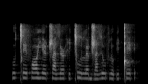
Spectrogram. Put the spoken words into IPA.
u ǀ e f ɔ j e ʈ͡ʂ a z ə˞ h i ǀ u l ə ɖ͡ʐ a z u f l u ʔ i ǃ e ʔ

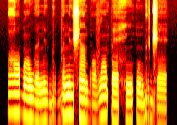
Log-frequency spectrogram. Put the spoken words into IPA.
ɣ ɔ˦ ɓ ɔ̃˧ w ə˨ n ɨ˨ b u˨ b ə˦ n ɨ˦ ʃ ã˧ b ɔ˨ v ɔ̃˦ p ɛ˨ h ĩ˨ p ũ˨ b ɨ˧ d͡ʒ ɛ˨

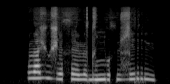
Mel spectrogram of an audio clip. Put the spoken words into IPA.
ɭ a ʒ y ʒ ɛ θ ɛ ɭ ə d ə ɲ o θ y ɮ e r y

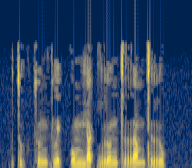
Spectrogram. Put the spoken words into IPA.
t u˥˩ k̚ s u˩˦ n k l e˦˥ k̚ ʔ o˥˩ m j a˥˩ k̚ r o˦˥ n t r a˩˦ m t r u˦˥ k̚

